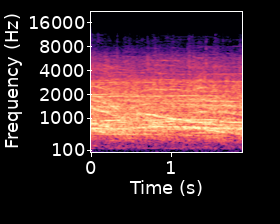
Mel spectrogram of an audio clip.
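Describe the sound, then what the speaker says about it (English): A convention audience at HowlerCon 2023 howls and cheers, making a steady wash of crowd noise heard from a distance at moderate volume. "can we give them a howl?"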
